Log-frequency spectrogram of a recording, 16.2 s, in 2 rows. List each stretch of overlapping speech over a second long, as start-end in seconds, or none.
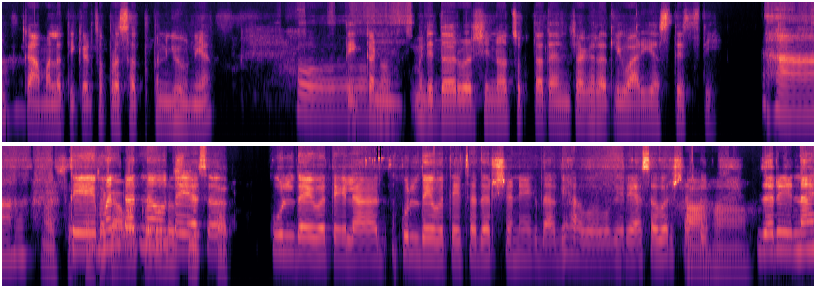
8.8-10.3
